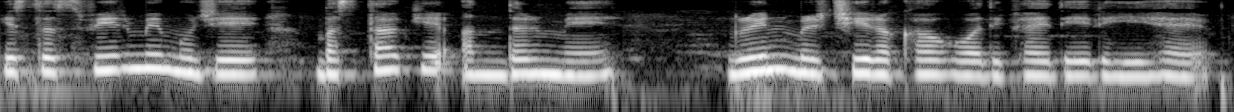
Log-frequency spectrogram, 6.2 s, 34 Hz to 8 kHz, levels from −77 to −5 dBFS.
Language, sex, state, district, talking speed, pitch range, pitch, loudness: Hindi, female, Arunachal Pradesh, Lower Dibang Valley, 155 wpm, 205-240 Hz, 220 Hz, -15 LUFS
